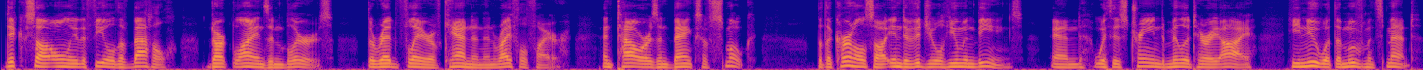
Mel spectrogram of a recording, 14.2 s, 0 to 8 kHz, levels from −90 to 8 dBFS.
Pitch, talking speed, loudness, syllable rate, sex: 135 Hz, 185 wpm, -20 LUFS, 5.4 syllables/s, male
